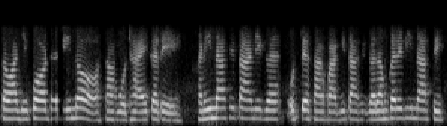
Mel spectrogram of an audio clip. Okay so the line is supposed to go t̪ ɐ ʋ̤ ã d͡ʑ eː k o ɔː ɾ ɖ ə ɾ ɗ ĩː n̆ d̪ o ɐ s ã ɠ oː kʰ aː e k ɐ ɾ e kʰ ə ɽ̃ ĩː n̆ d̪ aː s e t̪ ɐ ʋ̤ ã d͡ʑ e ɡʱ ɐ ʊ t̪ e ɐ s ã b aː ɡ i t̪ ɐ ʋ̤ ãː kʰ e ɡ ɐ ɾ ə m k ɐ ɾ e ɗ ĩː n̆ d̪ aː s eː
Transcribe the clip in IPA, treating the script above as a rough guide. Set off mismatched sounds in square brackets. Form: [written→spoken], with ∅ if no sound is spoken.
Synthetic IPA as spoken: t̪ ɐ ʋ̤ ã d͡ʑ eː k o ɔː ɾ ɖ ə ɾ ɗ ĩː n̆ d̪ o ɐ s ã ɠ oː [kʰ→ʈʰ] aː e k ɐ ɾ e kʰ [ə→ɐ] ɽ̃ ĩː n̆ d̪ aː s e t̪ ɐ ʋ̤ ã d͡ʑ e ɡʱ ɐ ʊ t̪ e ɐ s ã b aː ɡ i t̪ ɐ ʋ̤ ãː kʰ e ɡ ɐ ɾ ə m k ɐ ɾ e ɗ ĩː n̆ d̪ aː s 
